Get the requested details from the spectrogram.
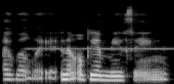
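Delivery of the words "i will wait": soft resigned repeat. Real, not acted. Repeated, much softer.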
